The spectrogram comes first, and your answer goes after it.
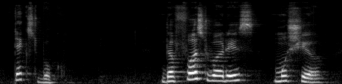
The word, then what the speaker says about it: monsieur: The first word is monsieur. It's a French word which means Mr. The pronunciation is given down. You can see here M-U-H-S-Y-U-H. It means monsieur.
